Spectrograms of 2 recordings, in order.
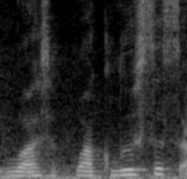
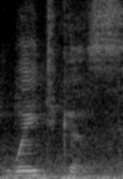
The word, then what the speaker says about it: Waitkus: And I'm sorry, is it Waclusis or whatever your name is? Oh, it's Waitkus. Waitkus, okay. 2 syllables.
